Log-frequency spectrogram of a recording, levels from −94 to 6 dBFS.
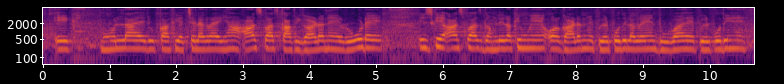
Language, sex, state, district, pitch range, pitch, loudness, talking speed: Hindi, female, Chhattisgarh, Sukma, 215-230 Hz, 225 Hz, -29 LUFS, 195 wpm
